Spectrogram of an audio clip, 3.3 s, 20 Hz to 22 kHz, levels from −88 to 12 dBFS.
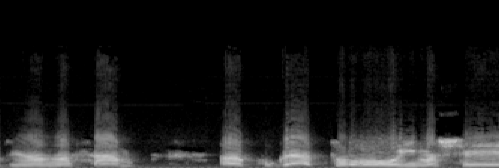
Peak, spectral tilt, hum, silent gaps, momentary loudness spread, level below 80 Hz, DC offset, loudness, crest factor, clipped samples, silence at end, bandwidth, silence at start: -2 dBFS; -3.5 dB/octave; none; none; 14 LU; -64 dBFS; under 0.1%; -16 LUFS; 16 dB; under 0.1%; 0 s; 7.6 kHz; 0.05 s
